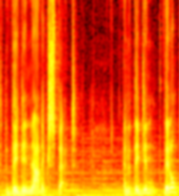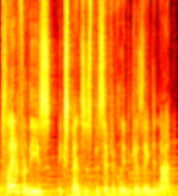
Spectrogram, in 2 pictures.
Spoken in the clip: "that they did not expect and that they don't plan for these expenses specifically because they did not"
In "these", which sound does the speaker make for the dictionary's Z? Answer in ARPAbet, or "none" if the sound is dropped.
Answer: Z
